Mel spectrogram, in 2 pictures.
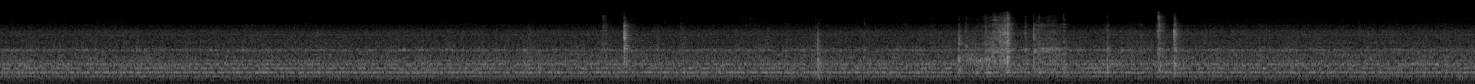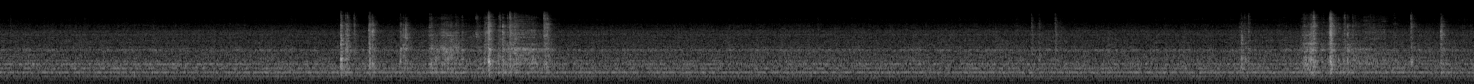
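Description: Slide projector running with a steady fan-motor hum. Several short runs of clicks and clunks come from its slide-change mechanism: a lone click about a fifth of the way in, then clusters about a third of the way in, around two-thirds, and near the end as the screen goes dark for the next slide.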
